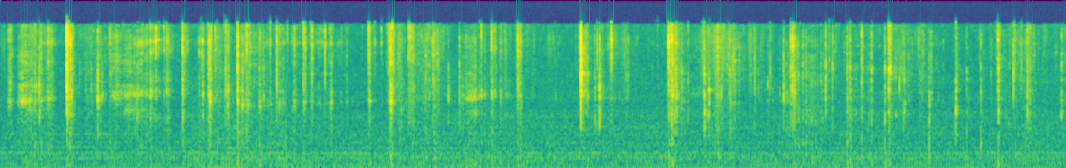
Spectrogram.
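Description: A solid peach soap bar with a blue painted shell is held in the hand and shaved with a metal blade, with thin curls falling off. Bright, crisp scraping and crackling run throughout, broken by irregular sharp ticks and clicks over a faint low hum.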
